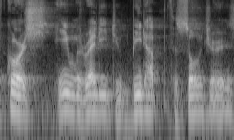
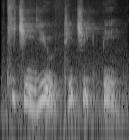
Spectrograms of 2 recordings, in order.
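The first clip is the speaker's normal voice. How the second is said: hushed; 6 semitones higher, 10 dB quieter than usual. Acted. Sermon hush.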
